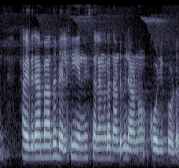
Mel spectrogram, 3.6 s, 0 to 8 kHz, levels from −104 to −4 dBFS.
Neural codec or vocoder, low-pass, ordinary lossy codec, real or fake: none; 7.2 kHz; none; real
